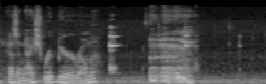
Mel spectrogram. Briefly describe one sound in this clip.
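Liquid pours and fizzes into a glass.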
